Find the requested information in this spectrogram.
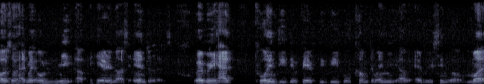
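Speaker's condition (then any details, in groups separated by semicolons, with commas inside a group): Cerebral palsy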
